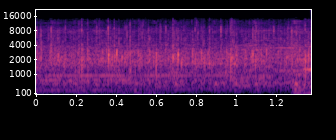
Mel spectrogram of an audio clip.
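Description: Audience applause at a stage program, a dense, steady wash of clapping that carries on loudly and evenly for the whole brief moment.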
